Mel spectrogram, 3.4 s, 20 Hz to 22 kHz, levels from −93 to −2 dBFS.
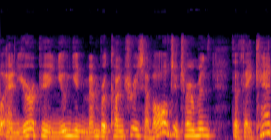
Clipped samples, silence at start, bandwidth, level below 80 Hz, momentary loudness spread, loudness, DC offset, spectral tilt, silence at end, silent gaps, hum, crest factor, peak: under 0.1%; 0 s; 7.8 kHz; -62 dBFS; 6 LU; -23 LUFS; under 0.1%; -7 dB/octave; 0 s; none; none; 16 dB; -6 dBFS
